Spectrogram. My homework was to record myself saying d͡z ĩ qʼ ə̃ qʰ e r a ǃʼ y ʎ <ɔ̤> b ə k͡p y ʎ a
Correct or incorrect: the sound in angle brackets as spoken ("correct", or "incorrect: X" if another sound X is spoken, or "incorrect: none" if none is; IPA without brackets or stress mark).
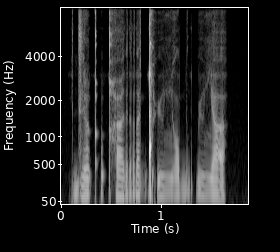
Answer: incorrect: ɔ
